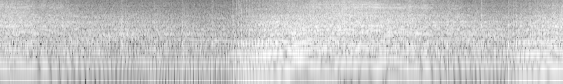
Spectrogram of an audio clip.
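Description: Raspy two-stroke revs up and down with a hollow metallic rattle riding on the note, typical of a worn piston slapping in its bore.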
